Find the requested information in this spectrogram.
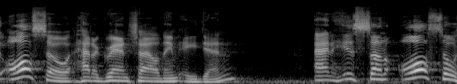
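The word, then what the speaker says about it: עדן: But Ayin Daled Nun is pronounced Aden.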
